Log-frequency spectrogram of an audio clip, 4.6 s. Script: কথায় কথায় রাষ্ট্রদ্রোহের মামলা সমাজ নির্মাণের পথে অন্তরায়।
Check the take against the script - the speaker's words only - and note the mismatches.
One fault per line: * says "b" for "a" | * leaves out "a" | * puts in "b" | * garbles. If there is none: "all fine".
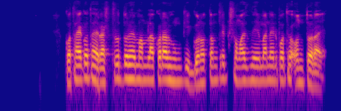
* puts in "করার হুমকি গণতান্ত্রিক"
